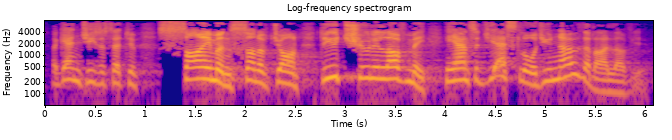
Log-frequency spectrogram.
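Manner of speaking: loud preaching voice, ringing out each line; forceful scripture reading. Acted. Preacher reading Jesus and Peter aloud, loud and ringing. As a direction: proclaim the dialogue to the whole church.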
